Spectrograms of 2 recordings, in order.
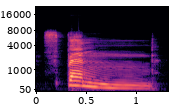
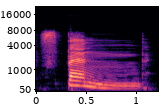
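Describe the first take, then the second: First: A nasal n resonates before the d. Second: The same.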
